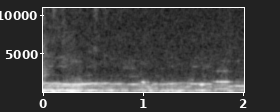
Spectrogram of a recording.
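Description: Near silence, with the faint, wavering whine of a Silhouette Alta delta 3D printer's stepper motors as it lays down layers of a print.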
